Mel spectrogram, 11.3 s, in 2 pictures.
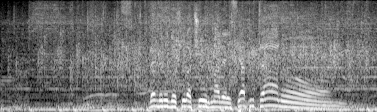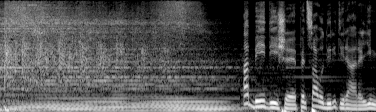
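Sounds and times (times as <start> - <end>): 
applause sound effect: 0.0 - 8.6
speech: 2.2 - 5.2, 9.3 - 11.3.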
